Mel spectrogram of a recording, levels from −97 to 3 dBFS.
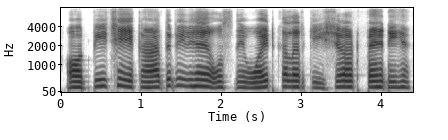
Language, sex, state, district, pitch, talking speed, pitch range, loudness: Hindi, female, Maharashtra, Gondia, 205 Hz, 165 wpm, 195-220 Hz, -16 LUFS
